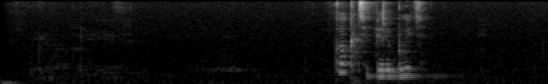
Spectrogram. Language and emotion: Russian, sad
